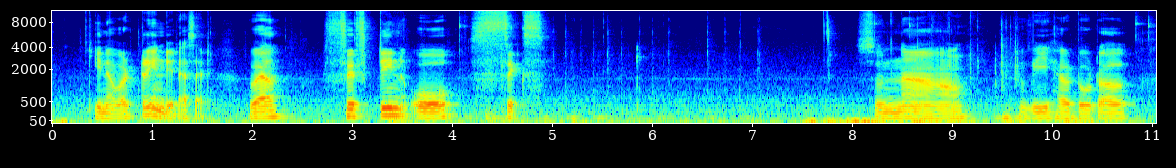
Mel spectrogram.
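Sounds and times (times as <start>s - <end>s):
faint keyboard typing: 3.9s - 11.0s.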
